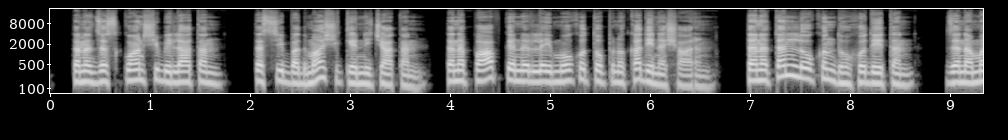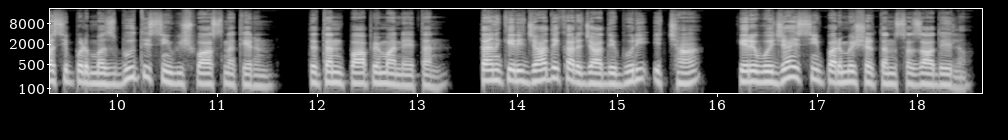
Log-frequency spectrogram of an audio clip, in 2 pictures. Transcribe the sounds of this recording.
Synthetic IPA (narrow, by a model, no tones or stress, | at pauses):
t̪ɐnad͡zɐskwaːnʃibʱilaːt̪ɐn | t̪ɛsibɐd̪maːʃkeːɾnit͡ʃaːt̪ɐnt̪ɐnapaːp̚keːɾnəɾeləimoːkot̪opnõkɐd̪inɐʃaːɾən | t̪ɐnat̪ɐnloːkənd̪ʱoːkʰod̪eːt̪ɐn | d͡zɐnamɐsipʊɽmɐzbuːt̪isĩʋɪʃwaːsnɐkeːɾən | t̪ɛt̪ɐnpaːpemaːnet̪ɐn | t̪ɐnkeɾid͡ʒaːd̪ekɐɾd͡ʒaːd̪ebʊɾiɪtːʃʰã | keɾeʋod͡ʒaːisĩpɐɾmeːʃəɾt̪ɐnsɐzad̪eːlo̰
